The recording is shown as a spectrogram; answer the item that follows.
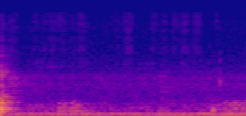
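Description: Marker pen writing on a whiteboard: faint rubbing strokes as a word is written, strongest around the middle.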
